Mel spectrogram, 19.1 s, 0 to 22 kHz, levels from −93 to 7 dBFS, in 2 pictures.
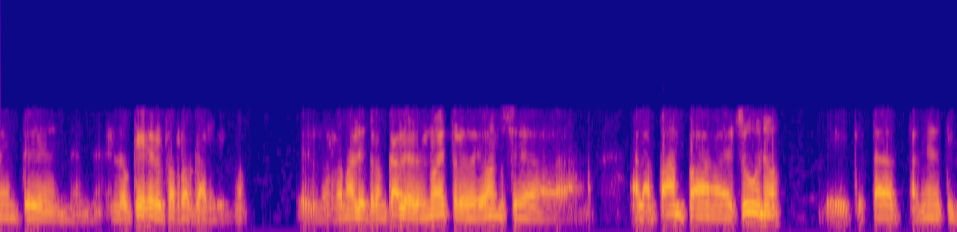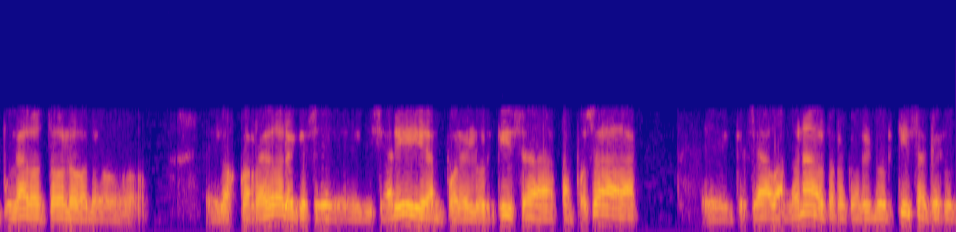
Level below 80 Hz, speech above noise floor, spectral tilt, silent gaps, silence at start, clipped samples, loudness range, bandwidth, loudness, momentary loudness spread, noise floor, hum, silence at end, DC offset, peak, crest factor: -56 dBFS; 40 dB; -12 dB/octave; none; 0 s; under 0.1%; 3 LU; 3.8 kHz; -19 LUFS; 14 LU; -59 dBFS; none; 0 s; under 0.1%; -2 dBFS; 16 dB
